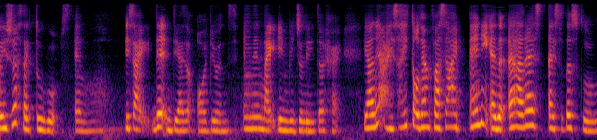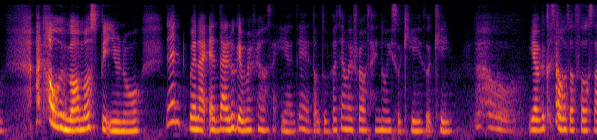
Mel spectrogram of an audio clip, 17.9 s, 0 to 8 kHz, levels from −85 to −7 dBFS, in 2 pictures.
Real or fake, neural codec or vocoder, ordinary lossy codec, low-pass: fake; codec, 16 kHz, about 1 kbps, DyCAST, with the encoder's durations; none; 7.2 kHz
